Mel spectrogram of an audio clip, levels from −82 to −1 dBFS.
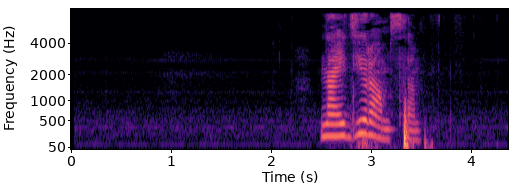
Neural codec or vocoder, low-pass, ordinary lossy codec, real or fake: none; 7.2 kHz; MP3, 48 kbps; real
